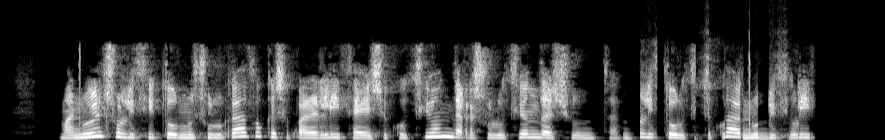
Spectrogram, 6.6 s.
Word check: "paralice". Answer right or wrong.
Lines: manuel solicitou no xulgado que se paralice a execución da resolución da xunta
right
